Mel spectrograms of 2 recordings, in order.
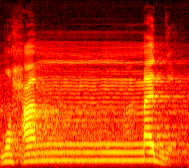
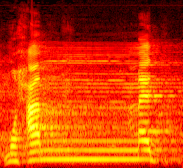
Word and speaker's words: মোহাম্মদ: তাহলে আমার দিকে তাকান কিভাবে উচ্চারণ করতে হবে মোহাম্মদ তো চুমু দেয় কি এক ঠোঁট দিয়ে না দু ঠোঁট দিয়ে তো নবীর নামটা দেখেন চুমু দিয়ে উচ্চারণ করা ছাড়া কোন উপায় নাই মোহাম্মদ সুবহানাল্লাহ বলেন আল্লাহু আকবার বলেন আল্লাহু আকবার আল্লাহু আকবার নবীর নাম চুমু ছাড়া উচ্চারণ করা যায় না আর যারা নবীকে লেজ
